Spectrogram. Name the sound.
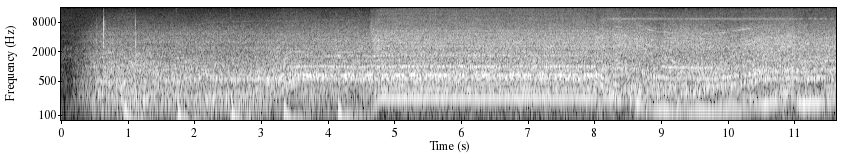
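race cars' engines at the race start in the video game F1 22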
